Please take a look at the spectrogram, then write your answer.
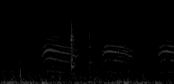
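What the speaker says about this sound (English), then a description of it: "God damn crows!" Several crows caw in a run of harsh, rasping calls in Red Dead Redemption around a farm silo, faint and somewhat distant over a low ambient rumble.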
